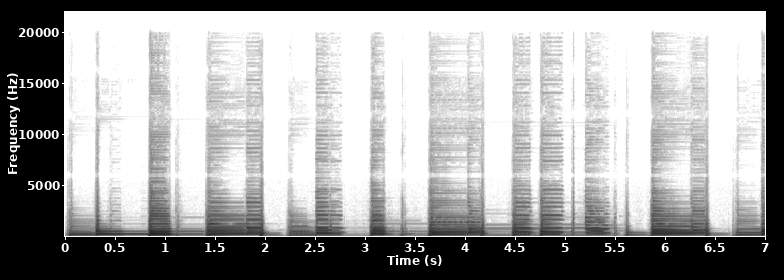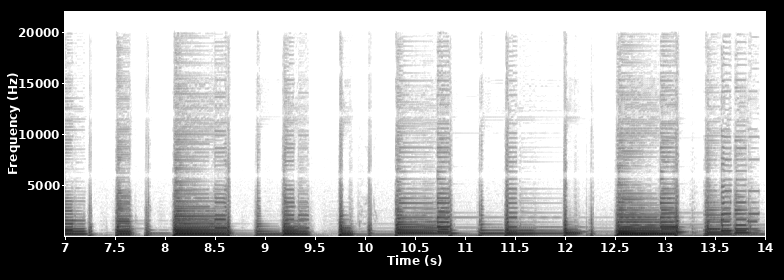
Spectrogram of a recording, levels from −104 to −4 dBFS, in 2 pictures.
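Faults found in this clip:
Imaging from linear upsampling across the whole track: top end sounds dull, with a faint metallic shimmer on the bright parts of the music. Mirror images sit at 6–12 kHz, roughly 40 dB down, which fits a 12 kHz source pushed to 44.1 kHz by straight-line interpolation, a weak resampling filter.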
